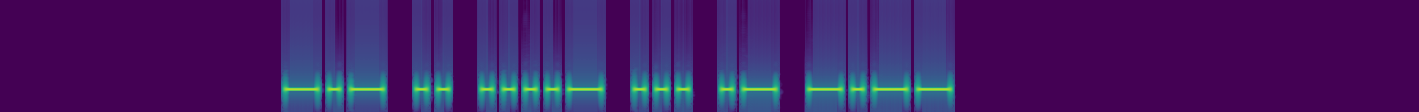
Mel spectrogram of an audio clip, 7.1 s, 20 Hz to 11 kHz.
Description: Morse code, heard as a keyed tone, about 22 wpm, 700 Hz. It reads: KI4SAY
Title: USA Call Signs - 6 Characters - Repeated 2x - 22wpm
